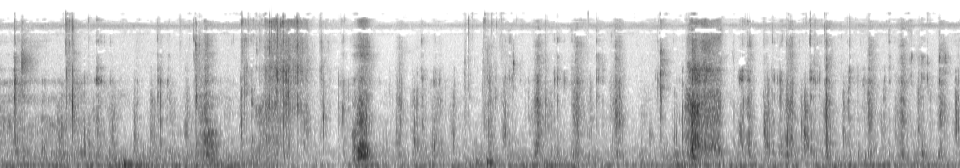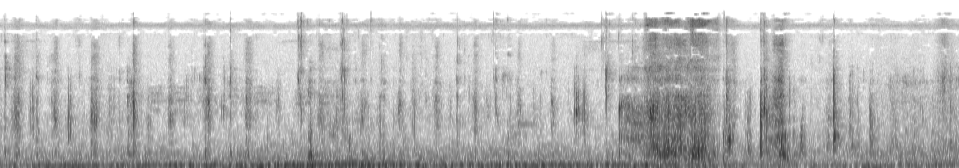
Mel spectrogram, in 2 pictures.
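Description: Close-miked chewing of a mouthful of rice and curried chicken skin: wet lip smacks, squelches and crunching bites. There is a louder crunch about sixteen seconds in.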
